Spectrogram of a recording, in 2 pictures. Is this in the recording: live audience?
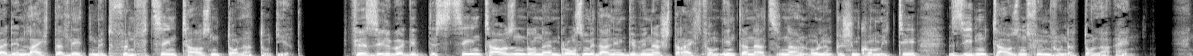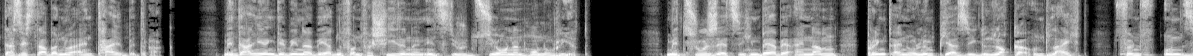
no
